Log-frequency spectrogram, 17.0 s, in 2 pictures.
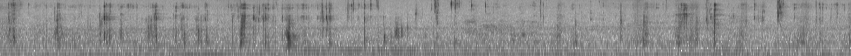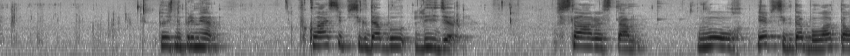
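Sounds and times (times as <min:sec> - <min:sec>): person chewing food: 0:00.0 - 0:10.1, 0:13.5 - 0:13.8.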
